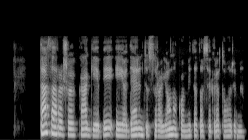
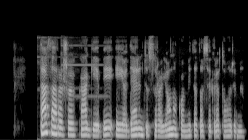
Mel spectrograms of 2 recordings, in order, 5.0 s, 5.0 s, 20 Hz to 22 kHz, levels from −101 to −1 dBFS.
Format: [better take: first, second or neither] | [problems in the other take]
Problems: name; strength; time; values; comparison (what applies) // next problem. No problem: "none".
first | background sound (Doorbell); 20 dB below the speech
